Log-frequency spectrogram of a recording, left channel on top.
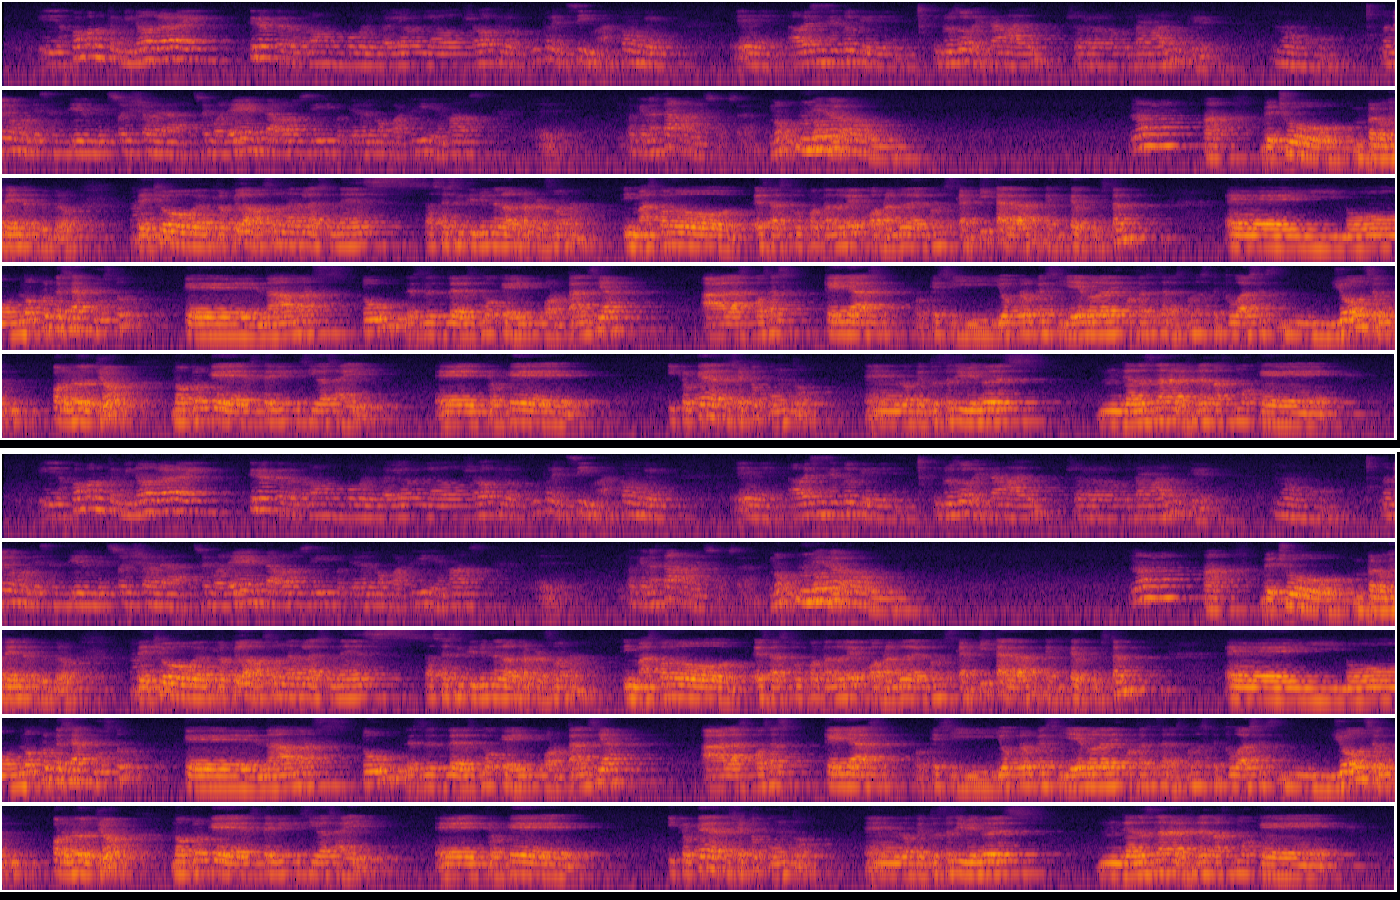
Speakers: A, on the left; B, on the right.
A: Y después cuando terminó de hablar ahí, creo que retomamos un poco lo que había hablado yo, pero muy por encima. Es como que eh, a veces siento que incluso está mal, yo reconozco que está mal porque no, no tengo por qué sentir que soy yo la que soy molesta o algo así por querer compartir y demás. eh, porque no está mal eso, o sea.
B: No, no,
A: Pero...
B: no, de hecho. ujú.
A: No, no, no,
B: Ah, de hecho, mm, perdón que te haya interrumpido, pero
A: no,
B: de hecho,
A: no.
B: eh, creo que la base de una relación es hacer sentir bien a la otra persona. Y más cuando estás tú contándole o hablándole de cosas que a ti te agradan, que a ti te gustan Eh, y no, no creo que sea justo que nada más tú les- le des como que importancia a las cosas que ella hace. Porque si yo creo que si ella no le da importancia a las cosas que tú haces, mm, yo, segu- por lo menos yo, no creo que esté bien que sigas ahí. Eh, creo que, y creo que hasta cierto punto, eh, lo que tú estás viviendo es, mm, ya no es una relación, es más como que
